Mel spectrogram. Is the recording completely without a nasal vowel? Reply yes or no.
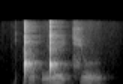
no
